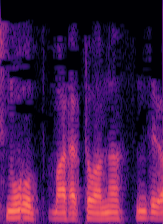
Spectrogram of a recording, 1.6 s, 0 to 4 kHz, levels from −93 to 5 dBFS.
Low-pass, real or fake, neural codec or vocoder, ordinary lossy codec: 3.6 kHz; fake; codec, 16 kHz in and 24 kHz out, 0.6 kbps, FocalCodec, streaming, 2048 codes; MP3, 16 kbps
